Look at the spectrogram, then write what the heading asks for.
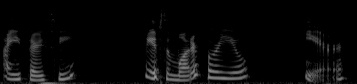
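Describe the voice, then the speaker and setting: A woman acts out a possessive but playful moth girl in an ASMR roleplay. Her voice sits a little high and moves in lively swoops, recorded dry and close. She coaxes and teases expressively. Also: moderate pace, no room sound. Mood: coaxing. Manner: expressive, coaxing, teasing. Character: playful, bubbly, possessive female moth-human monster.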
